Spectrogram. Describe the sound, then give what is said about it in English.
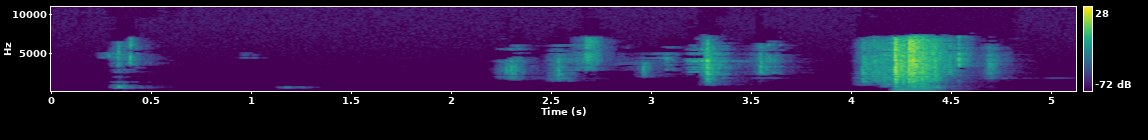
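Dice are thrown and rolling during a tabletop role-playing game session. Scattered sharp clicks lead into a denser burst of clattering near the end, with silence between the hits. “whoever's throwing dice around, please stop.”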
